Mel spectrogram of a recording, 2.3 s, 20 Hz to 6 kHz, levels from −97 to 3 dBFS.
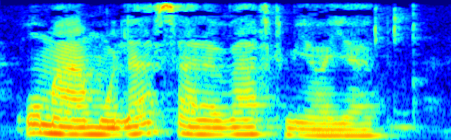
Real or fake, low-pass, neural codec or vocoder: real; 5.4 kHz; none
